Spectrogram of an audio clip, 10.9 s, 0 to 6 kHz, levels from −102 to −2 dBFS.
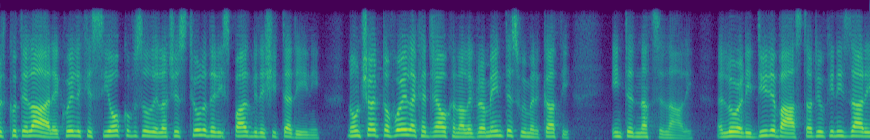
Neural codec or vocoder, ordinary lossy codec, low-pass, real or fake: codec, 16 kHz, 0.2 kbps, FocalCodec; none; 5.4 kHz; fake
